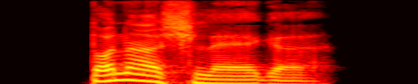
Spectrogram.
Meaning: nominative/accusative/genitive plural of Donnerschlag
- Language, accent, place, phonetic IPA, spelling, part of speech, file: German, Germany, Berlin, [ˈdɔnɐˌʃlɛːɡə], Donnerschläge, noun, De-Donnerschläge.ogg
